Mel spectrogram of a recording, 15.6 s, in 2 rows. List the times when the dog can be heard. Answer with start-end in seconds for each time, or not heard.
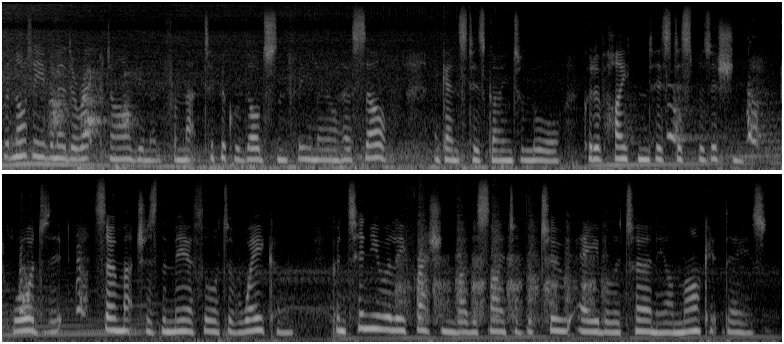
0.5-1.4, 6.2-8.7, 11.7-13.9.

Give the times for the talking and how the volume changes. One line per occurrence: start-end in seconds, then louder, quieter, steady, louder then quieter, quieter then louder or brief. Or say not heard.
0.0-15.5 steady.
